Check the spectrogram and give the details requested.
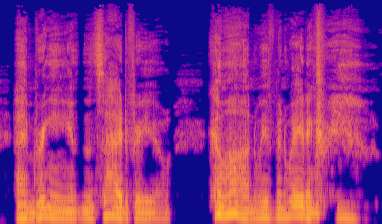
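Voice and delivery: low, raspy woman's voice from deep down. Reading a story aloud, the woman at the lodge answers you in a low, raspy voice. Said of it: "the woman replies in a low, raspy voice".

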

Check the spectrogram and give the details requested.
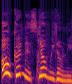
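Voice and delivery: really high-pitched put-on voice. Describing a character getting back to the lane and covering up, really high-pitched voice. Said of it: "my voice getting really high".

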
